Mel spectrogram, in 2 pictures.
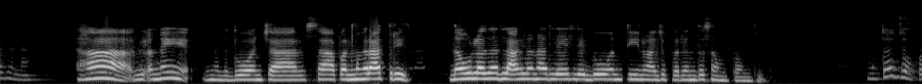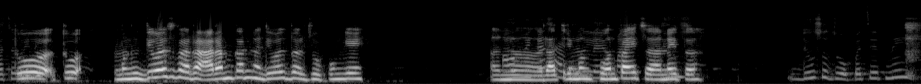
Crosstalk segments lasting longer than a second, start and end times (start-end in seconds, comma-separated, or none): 14.7-16.1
